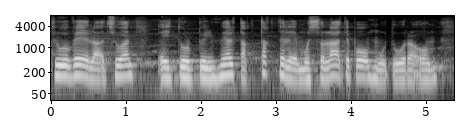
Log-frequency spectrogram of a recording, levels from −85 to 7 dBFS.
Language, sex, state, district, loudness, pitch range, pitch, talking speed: Mizo, male, Mizoram, Aizawl, -14 LUFS, 130-155 Hz, 140 Hz, 165 wpm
